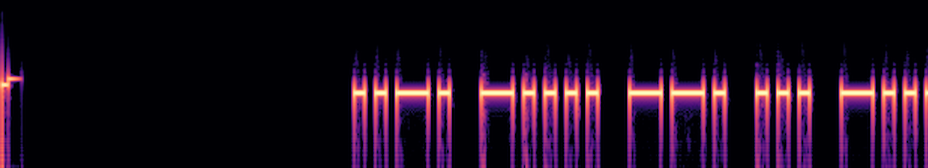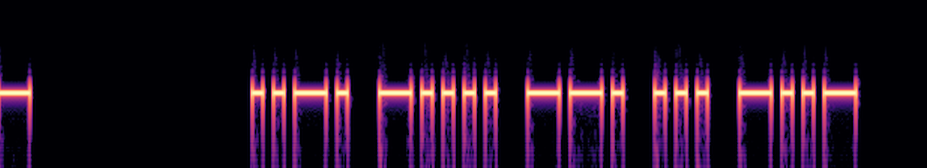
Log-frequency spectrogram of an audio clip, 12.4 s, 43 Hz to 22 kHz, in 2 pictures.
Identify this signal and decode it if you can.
Morse code, heard as a keyed tone, about 17 wpm, 700 Hz. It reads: F6GSX F6GSX
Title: DXCC-100 Call Signs - 5 Characters - Repeated 2x - 17wpm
